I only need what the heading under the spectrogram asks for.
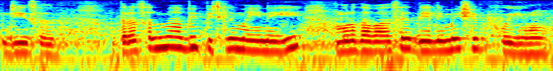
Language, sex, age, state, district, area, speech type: Urdu, female, 18-30, Delhi, East Delhi, urban, spontaneous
